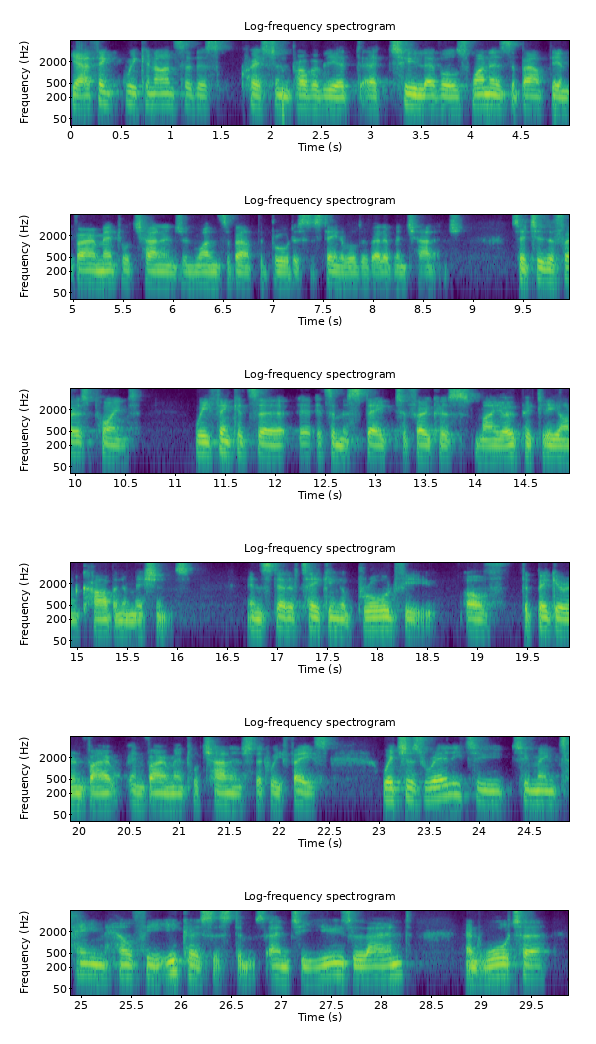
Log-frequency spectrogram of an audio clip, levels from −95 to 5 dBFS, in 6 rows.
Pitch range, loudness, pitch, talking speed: 105-125 Hz, -19 LUFS, 110 Hz, 150 wpm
